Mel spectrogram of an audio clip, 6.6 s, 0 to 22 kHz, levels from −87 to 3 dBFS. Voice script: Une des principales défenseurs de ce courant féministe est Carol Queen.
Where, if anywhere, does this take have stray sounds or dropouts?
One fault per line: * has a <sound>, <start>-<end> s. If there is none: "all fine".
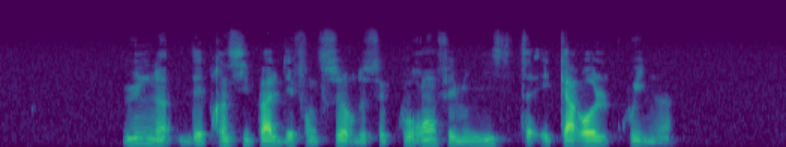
all fine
